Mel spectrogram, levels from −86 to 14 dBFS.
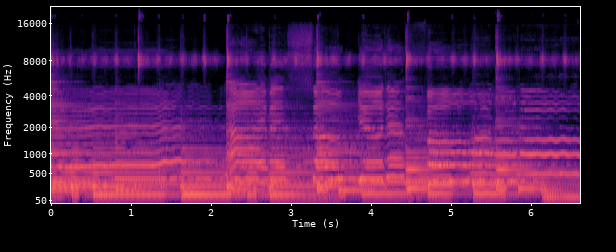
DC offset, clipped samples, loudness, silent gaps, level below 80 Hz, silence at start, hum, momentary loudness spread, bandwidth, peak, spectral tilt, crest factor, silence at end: under 0.1%; under 0.1%; -22 LUFS; none; -46 dBFS; 0 s; none; 3 LU; 19 kHz; -6 dBFS; -5.5 dB/octave; 16 dB; 0 s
